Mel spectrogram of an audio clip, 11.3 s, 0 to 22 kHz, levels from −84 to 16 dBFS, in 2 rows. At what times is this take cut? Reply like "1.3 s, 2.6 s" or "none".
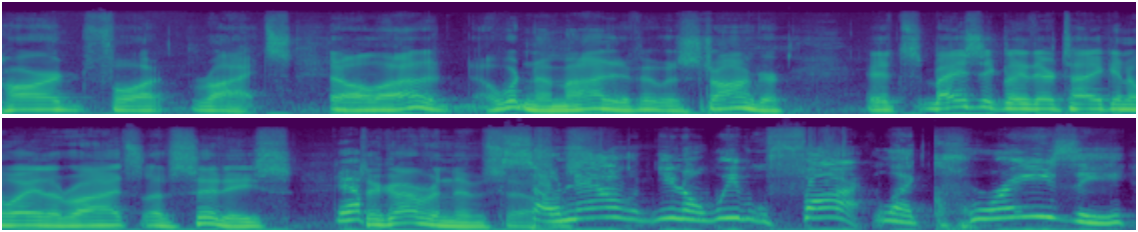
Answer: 1.6 s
